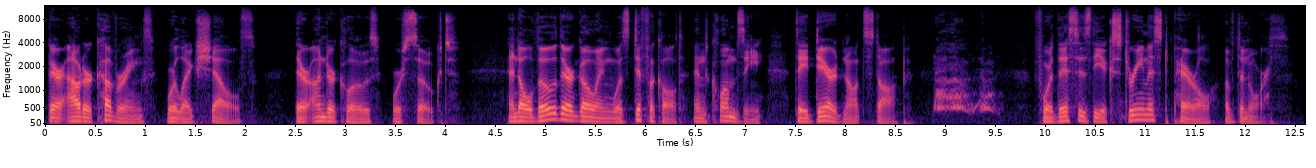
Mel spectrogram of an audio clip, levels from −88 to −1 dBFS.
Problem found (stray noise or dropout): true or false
true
